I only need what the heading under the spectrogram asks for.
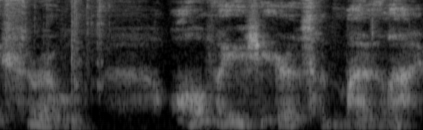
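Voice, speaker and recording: Noticeable background noise fills the recording. A woman whispers through it. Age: 90s. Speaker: quilt artist. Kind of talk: casual interview. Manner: hesitant, with frequent fillers.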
